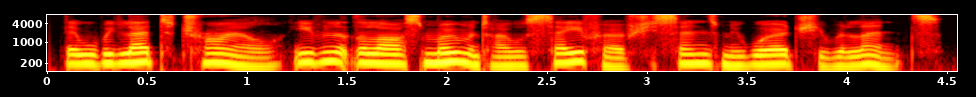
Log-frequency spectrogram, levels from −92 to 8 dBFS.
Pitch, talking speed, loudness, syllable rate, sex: 185 Hz, 275 wpm, -17 LUFS, 5.8 syllables/s, female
